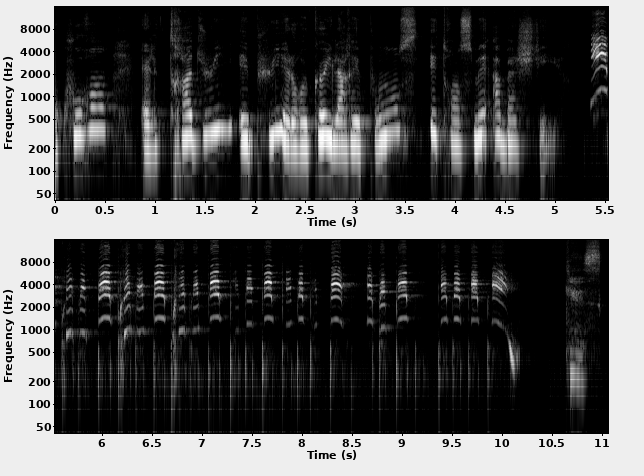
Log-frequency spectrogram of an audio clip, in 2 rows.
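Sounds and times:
cartoon mouse squeaking: 5.3s - 10.2s.

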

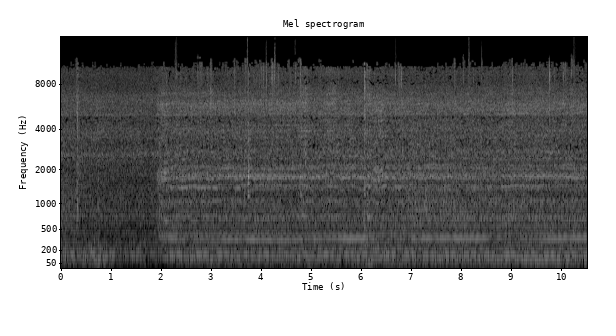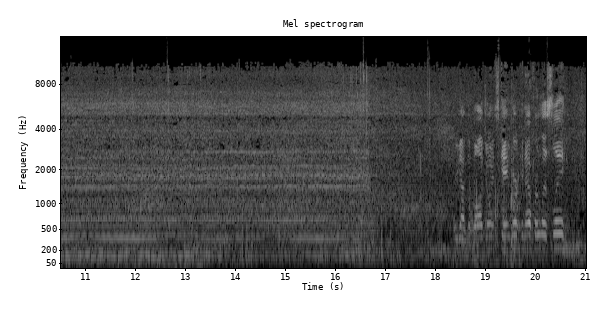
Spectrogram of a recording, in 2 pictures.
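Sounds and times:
truck engine running: 0.0s - 21.0s
hydraulic winch whine: 1.5s - 18.6s.

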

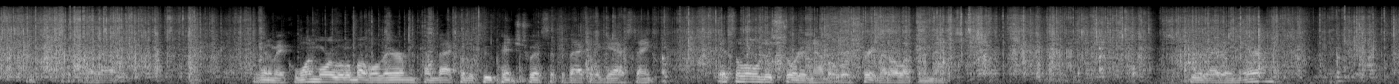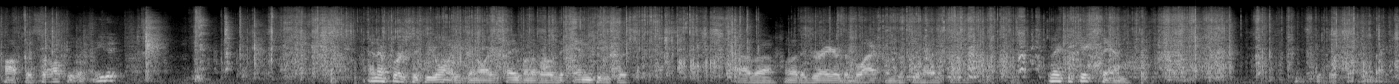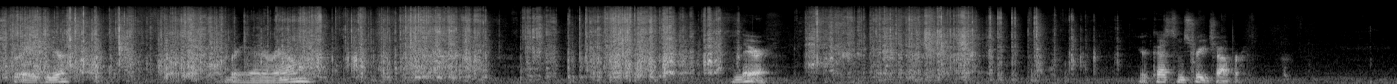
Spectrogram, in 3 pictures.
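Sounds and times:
rubber balloons squeaking: 0.0s - 15.5s, 16.1s - 38.9s.

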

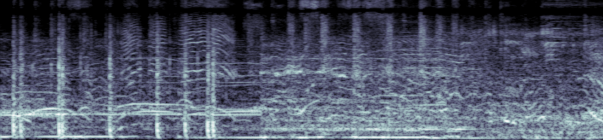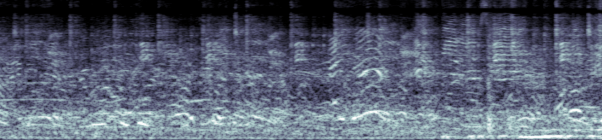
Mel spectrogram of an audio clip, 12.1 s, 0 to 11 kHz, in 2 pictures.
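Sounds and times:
crowd voices: 0.0s - 12.0s
loud music with heavy bass: 0.0s - 12.0s.

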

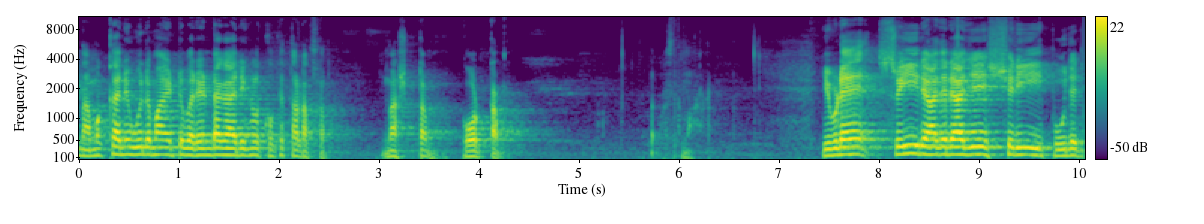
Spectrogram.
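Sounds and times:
man breathing faintly: 6.8s - 7.5s.

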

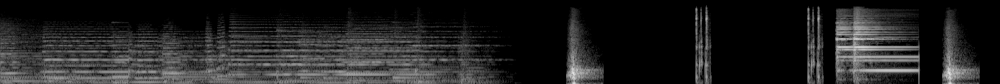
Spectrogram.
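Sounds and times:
bright bell-like chime: 8.4s - 9.2s.

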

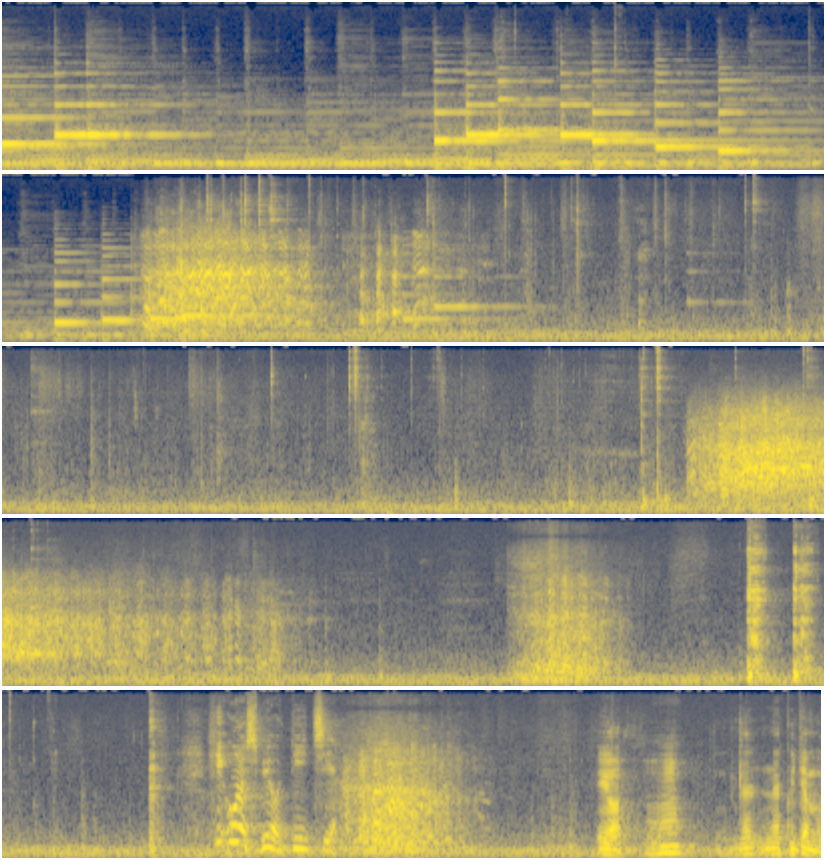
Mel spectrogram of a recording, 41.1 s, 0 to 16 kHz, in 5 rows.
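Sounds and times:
sparse background music: 0.0s - 14.3s
man coughing: 32.1s - 32.9s, 34.3s - 34.6s.

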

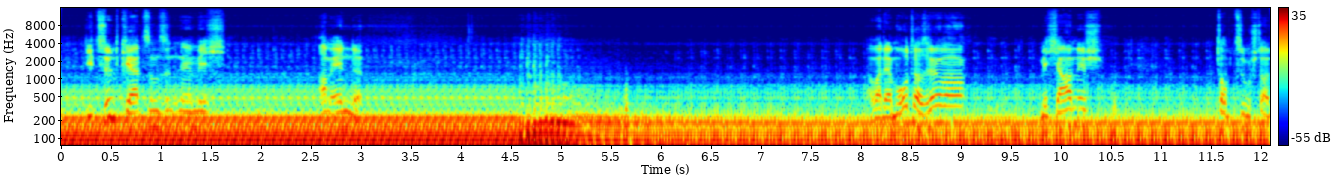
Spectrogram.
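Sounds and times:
car engine idling roughly: 0.0s - 12.0s.

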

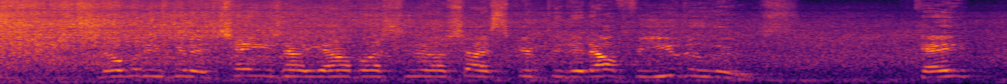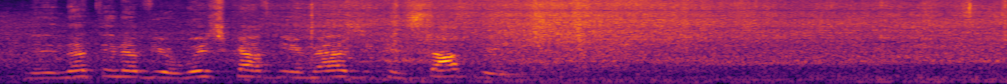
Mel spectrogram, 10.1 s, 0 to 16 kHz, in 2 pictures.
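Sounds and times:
passing traffic rumble: 0.0s - 10.0s
tyres hissing on wet street: 0.0s - 10.0s.

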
